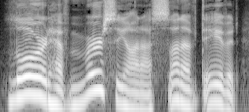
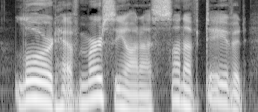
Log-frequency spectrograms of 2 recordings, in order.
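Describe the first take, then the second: First: Crying out even louder. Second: Raised, pleading call for mercy; crying out. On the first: Blind men shouting past the crowd that rebukes them, a desperate loud plea. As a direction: shout it over the crowd trying to hush you. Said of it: "cried out all the more". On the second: Blind men calling out to Jesus from the roadside, a raised plea. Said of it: "they cried out". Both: A narrator's reading.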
